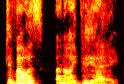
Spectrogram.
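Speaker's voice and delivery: slow, hushed wildlife narration; gentle awed nature presenter; nature documentary. Acted. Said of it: "One of the most famous guys ever".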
